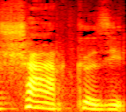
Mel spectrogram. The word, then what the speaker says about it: Sarkozy: Ça se prononce en hongrois Sarkozy. Char, c'est la boue.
